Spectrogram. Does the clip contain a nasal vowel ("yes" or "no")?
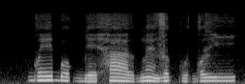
yes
